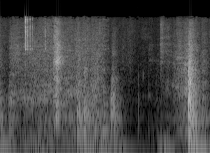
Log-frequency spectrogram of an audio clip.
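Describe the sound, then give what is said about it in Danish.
A gaming chair is shifted and swapped out for another chair, giving a few scattered knocks, clunks and brief scraping rustles, with a sharper bump near the end and no talking. “så jeg er nødt til at sige, jeg skifter lige gamerstolen ud.”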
